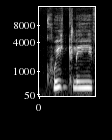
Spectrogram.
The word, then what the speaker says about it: quickly: syllable perfect first syllable quickly first syllable okay invent sentence using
